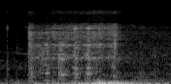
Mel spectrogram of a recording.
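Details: Suzuki SX4 that had been cranking without starting, with a check-engine light and starting only about once a day. After repair, a brief crank and the engine catches at once, then settles into a steady idle with no stumble: a clean, repeatable start.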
